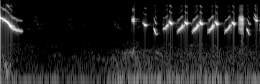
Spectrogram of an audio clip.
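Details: A single down-slurred whistle is followed by a long pause. Then a male goldfinch breaks into a lively string of evenly repeated, tinkling chirps. The song serves as tutoring material for young goldfinches.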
